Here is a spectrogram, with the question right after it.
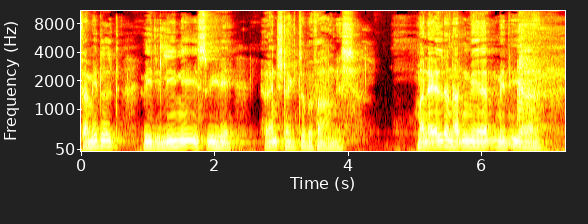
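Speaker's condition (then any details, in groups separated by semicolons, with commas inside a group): Parkinson's disease; needs much training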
